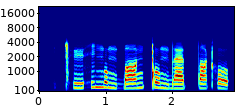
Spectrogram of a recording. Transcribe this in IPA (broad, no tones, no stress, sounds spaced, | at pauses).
ǀʰ y h i ŋ o ŋ ɡ͡b ɑ ŋ ǃ o ŋ d æ tː ɑ kʰ o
